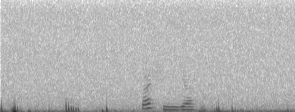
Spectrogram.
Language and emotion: Russian, neutral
